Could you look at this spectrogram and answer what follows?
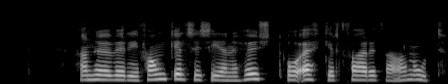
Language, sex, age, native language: Icelandic, female, 50-59, Icelandic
